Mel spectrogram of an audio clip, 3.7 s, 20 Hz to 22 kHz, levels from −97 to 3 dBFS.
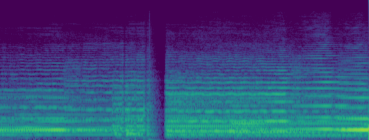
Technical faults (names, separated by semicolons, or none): repeated packet loss (robotic sound)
